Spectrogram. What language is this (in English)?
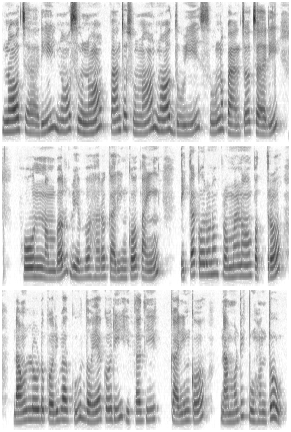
Odia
